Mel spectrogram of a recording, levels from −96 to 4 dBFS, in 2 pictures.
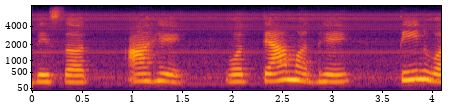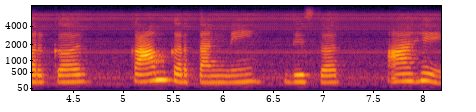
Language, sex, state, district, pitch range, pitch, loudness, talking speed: Marathi, female, Maharashtra, Gondia, 200-225 Hz, 210 Hz, -18 LUFS, 75 wpm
